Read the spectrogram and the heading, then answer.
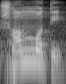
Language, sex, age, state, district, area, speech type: Bengali, male, 60+, West Bengal, Paschim Bardhaman, urban, read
